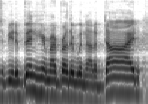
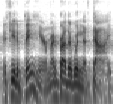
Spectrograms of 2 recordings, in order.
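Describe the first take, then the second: First: It is read in a plain, neutral tone. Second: It is said with a resentful, accusing tone.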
